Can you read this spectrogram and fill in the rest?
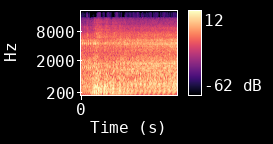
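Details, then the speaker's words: PowerSmart 2200 watt inverter generator, warmed up, revved up; small engine climbs to a steady higher even hum, a little louder but still quiet and healthy. "okay so obviously a little louder revved up still not crazy loud y'all at all"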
